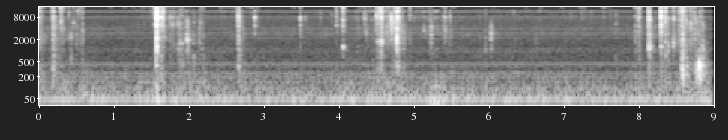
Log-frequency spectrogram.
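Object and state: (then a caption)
Bar of soap being sliced. A metal utility-knife blade slices thin sheets from the surface of a solid purple bar of soap held in the palm. It makes quiet, crisp, bright scraping clicks that come in short, irregular bursts and stop almost instantly, over a faint steady low hum.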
